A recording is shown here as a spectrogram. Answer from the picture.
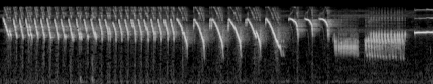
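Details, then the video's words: Canary song intended for training other birds, a fast high trill of repeated sweeping notes that slows into separate downward swoops, ending in short buzzy rolls. "Masteran Mp3 Burung Kenari"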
